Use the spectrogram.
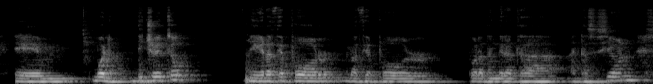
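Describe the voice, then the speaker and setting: A man with an Andalusian accent talks at a very slow pace in a fairly high voice with ordinary pitch variation. The room echo is audible. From Andalusia, southern Spain. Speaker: analyst and trainer presenting a software platform. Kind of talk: presentation. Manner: halting, many fillers and repetitions.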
